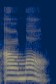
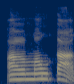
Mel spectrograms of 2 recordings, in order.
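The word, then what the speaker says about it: الْمَوْتَى: Ma-nya sempurna dulu. Jangan mauta. Itu lebih kayak A dengan O disapur. Jadi Mau. mauta. Ya, alma. Bukan almo. Almauta.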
